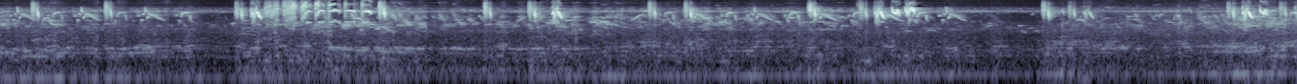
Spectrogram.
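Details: Baby pipits in their nest deliver sharp, very high chirping bursts. A dense, frantic cluster comes early, followed by irregular single and doubled squeaks. A constant thin high hum continues behind them throughout.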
